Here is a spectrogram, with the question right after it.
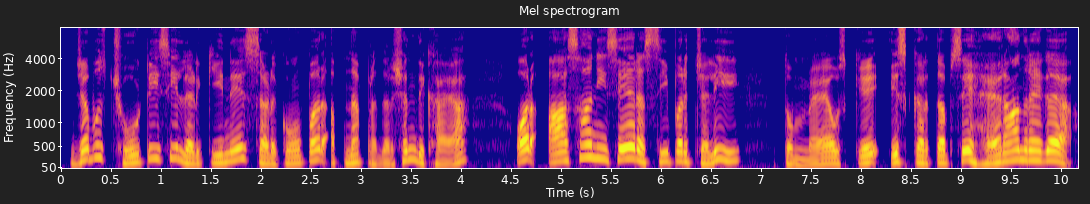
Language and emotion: Hindi, surprised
